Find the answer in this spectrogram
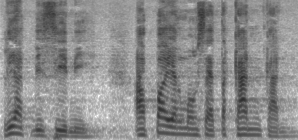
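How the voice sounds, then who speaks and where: Animated preacher man in a reverberant hall. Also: medium pitch, moderate pace. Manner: animated, acts out children's and mothers' voices. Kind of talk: lively sermon to a live audience. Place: large hall with an audience.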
